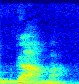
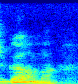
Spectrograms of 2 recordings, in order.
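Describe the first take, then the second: First: The first vowel is open and oral. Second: The first vowel is nasal. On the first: The speaker calls it right. "sempre aberto" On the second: The speaker calls it wrong. "como a gente faz em português"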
